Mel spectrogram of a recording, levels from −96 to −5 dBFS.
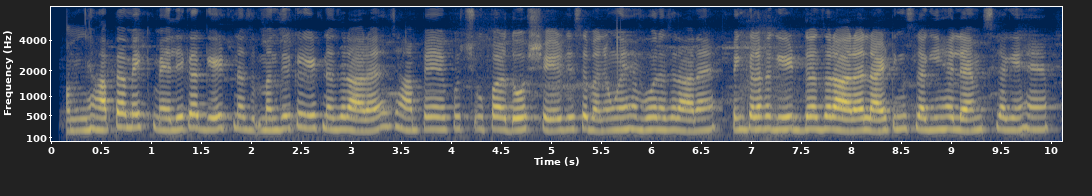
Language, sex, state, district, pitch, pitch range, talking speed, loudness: Hindi, female, Bihar, Purnia, 230 Hz, 220-240 Hz, 250 wpm, -27 LUFS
